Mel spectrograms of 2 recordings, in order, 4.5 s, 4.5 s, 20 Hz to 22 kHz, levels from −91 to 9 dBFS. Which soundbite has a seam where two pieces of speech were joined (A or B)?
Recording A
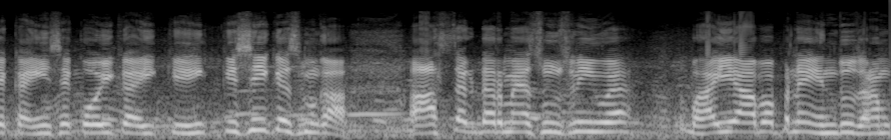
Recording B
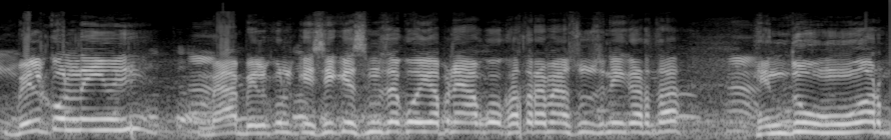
A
